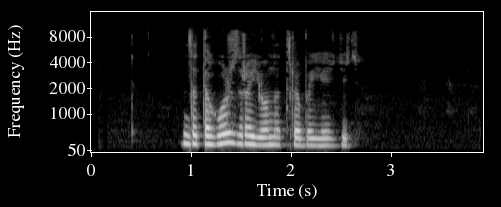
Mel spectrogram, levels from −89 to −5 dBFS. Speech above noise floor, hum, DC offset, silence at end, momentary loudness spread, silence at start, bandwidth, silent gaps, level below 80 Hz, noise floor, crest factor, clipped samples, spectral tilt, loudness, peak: 49 dB; none; under 0.1%; 1.35 s; 12 LU; 0.9 s; 10 kHz; none; -76 dBFS; -74 dBFS; 20 dB; under 0.1%; -6.5 dB/octave; -25 LUFS; -8 dBFS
